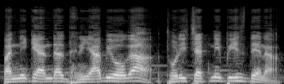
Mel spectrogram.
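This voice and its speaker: A man's voice: medium pitch, moderate pace, natural voice. Man acting a plain-spoken village husband, music underneath. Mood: matter-of-fact. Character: hard-working poor village husband, plain-spoken, easily exasperated.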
